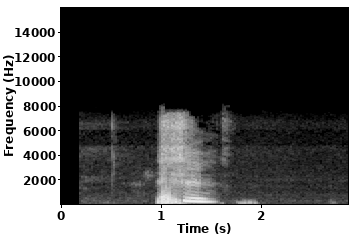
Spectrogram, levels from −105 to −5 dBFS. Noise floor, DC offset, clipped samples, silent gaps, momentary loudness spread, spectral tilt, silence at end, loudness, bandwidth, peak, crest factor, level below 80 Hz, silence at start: -70 dBFS; under 0.1%; under 0.1%; none; 14 LU; -4.5 dB/octave; 1 s; -16 LUFS; 7.8 kHz; -4 dBFS; 18 dB; -50 dBFS; 0.95 s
